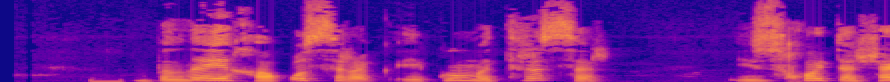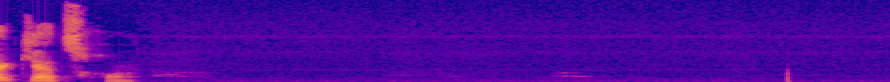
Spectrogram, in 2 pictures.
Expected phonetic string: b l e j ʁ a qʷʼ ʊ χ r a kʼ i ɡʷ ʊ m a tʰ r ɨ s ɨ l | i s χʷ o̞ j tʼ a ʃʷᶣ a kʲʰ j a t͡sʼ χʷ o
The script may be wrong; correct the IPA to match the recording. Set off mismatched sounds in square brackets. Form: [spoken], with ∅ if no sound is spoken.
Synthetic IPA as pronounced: b l e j [χ] a qʷʼ ʊ [s] r a kʼ i ɡʷ ʊ m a tʰ r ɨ s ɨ [r] | i [z] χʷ o̞ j tʼ a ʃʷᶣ a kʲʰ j a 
